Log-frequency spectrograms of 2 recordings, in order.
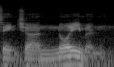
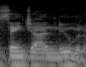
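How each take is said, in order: First: The surname is said the German way. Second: The surname is said the English way. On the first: "the German way of saying the name" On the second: "before he got here, it was always the Saint John Newman Award"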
